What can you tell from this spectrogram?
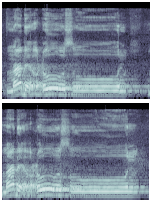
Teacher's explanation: با میں قلقلہ، عین حلق سے ادا کریں گے، ثا کی آواز باریک ہوگی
